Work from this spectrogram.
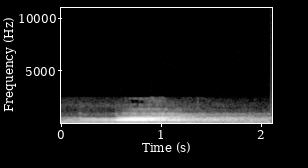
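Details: Female house cat mewing when pointed at, played in slow motion: one deep, drawn-out, roar-like meow with a low droning tone, swelling midway and fading slowly.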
